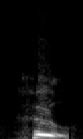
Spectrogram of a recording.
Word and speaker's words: who: Whether the wh is pronounced w or h is depend on the vowel sound.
